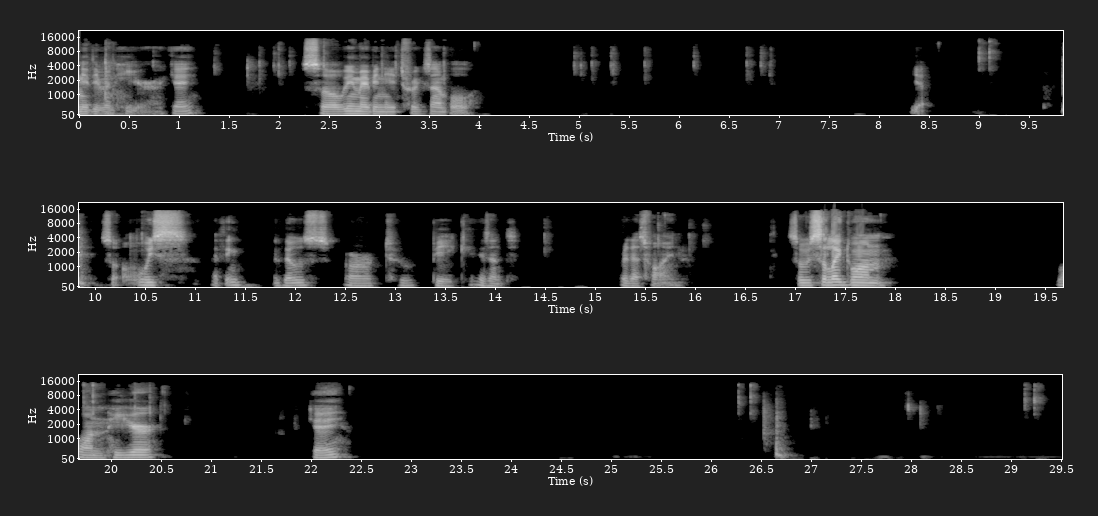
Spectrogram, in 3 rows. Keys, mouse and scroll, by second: 0.5 Delete, 0.8 scroll down 2, 1.0 middle click, 1.8 scroll up 1, 2.1 shift+middle click, 3.0 scroll up 1, 3.3 shift+middle click, 3.7 scroll up 1, 3.9-6.7 middle drag, 6.7 scroll up 1, 6.9-9.4 shift+middle drag, 9.4 click, 10.5-10.8 scroll down 2, 10.8-13.9 shift+middle drag, 14.0 scroll up 1, 14.5 scroll down 1, 14.8-17.6 middle drag, 17.6 shift+d, 20.3 scroll up 2, 20.6-22.0 shift+middle drag, 22.0 g, 27.3 g.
